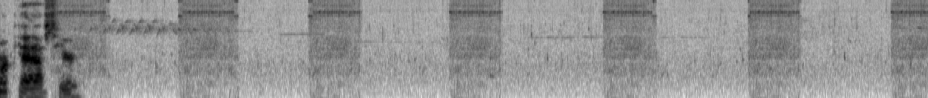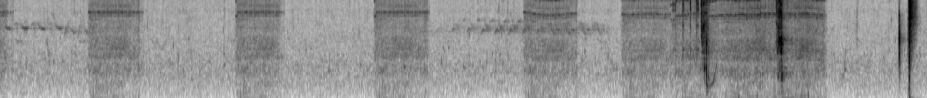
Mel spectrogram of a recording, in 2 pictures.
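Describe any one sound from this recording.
A fishing reel clicks and whirs in regular bursts as it is wound in.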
